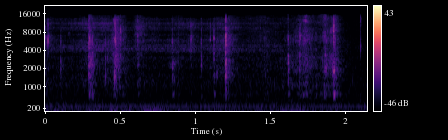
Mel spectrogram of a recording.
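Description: Faint computer keyboard keystrokes: about half a dozen light, scattered clicks over a faint steady hum.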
